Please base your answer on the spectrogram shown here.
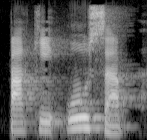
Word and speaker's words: pakiusap: When a word has multiple vowels, pronounce each letter separately. The first one, example, we have maalaala, maalaala, maalaala, maala. Ala, maalaala, maalaala. Next is pakiusap, Pakiusap.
